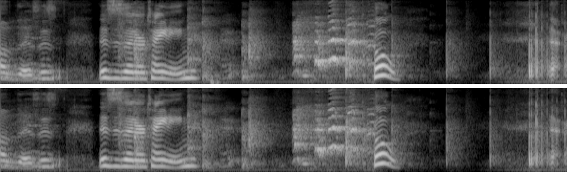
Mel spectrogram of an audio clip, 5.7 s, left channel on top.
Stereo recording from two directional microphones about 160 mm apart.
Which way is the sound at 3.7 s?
15° left (ahead or behind).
